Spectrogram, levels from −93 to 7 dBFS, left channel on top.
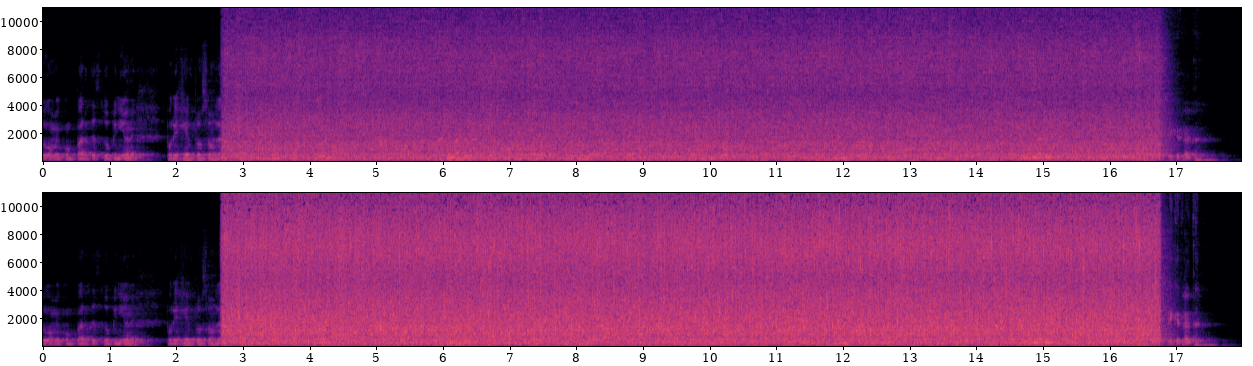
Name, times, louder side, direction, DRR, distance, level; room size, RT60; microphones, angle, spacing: voice 1, 0.0-4.5 5.1-8.9 9.2-10.4 11.2-13.7, left 1 dB, 25° left, 5 dB, 1.5 m, -42 dB
sound 1, 2.7-16.8, right 8 dB, 50° right, 0.7 m, -28 dB
voice 2, 14.4-17.4, right 3 dB, 80° right, 7 dB, 1.7 m, -39 dB
18.0 x 13.5 x 5.0 m, 0.89 s
head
